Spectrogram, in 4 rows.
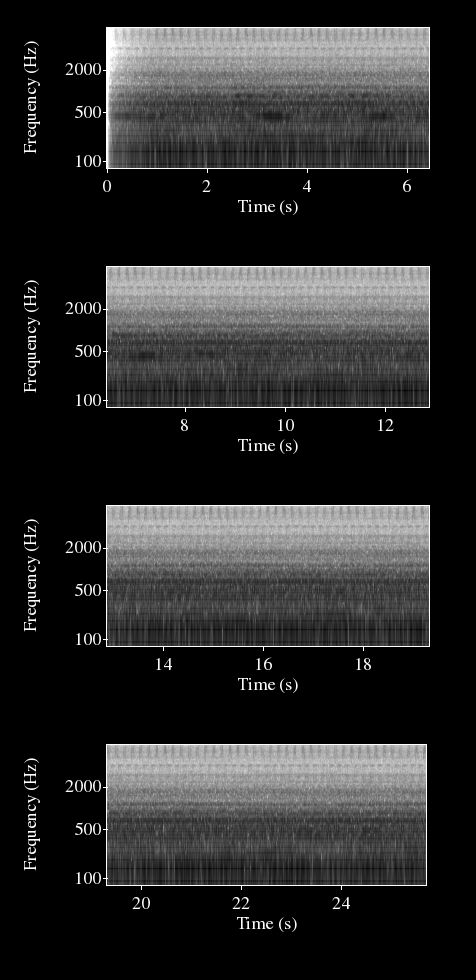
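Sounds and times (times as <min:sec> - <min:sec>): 
dark rotating motor drone: 0:00.3 - 0:25.6.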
